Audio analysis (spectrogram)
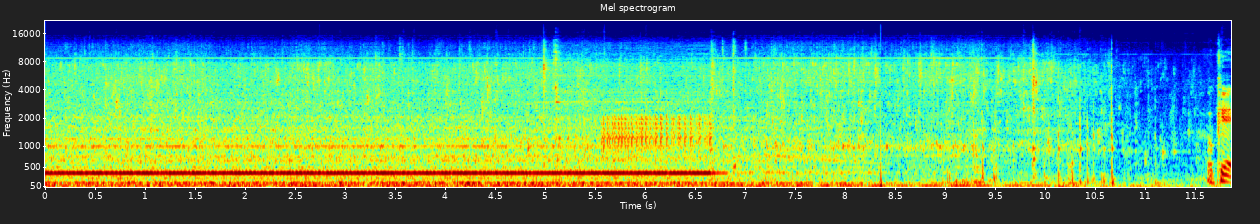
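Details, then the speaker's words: Faulty Dometic air conditioner on a Cruisers Cantius 50 yacht, heard in its cabin compartment: it starts with a steady hum, then makes weird crinkly crackling noises and trips the circuit breaker. The unit was later replaced. "so that verifies that something is wrong with this you can hear it turning on starting up then make some weird crinkly noises and uh flips the breaker so there's an issue with that"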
